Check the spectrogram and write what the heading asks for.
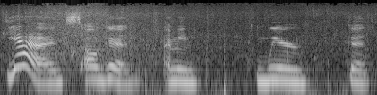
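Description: A young woman plays a cautious, guarded teenage girl in a naturalistic drama. Her voice is high. There is faint ambient noise in the background. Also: lively intonation, takes it slowly, low-quality recording. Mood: reluctant.

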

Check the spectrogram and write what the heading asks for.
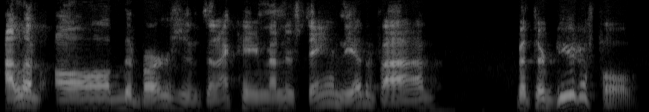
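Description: A Texan man, a writer appearing as an interview guest, talks earnestly and at length in a casual chat, speaking fairly quickly with a Texas accent. He rambles and his pitch climbs when he gets excited. The recording is dry and muffled.

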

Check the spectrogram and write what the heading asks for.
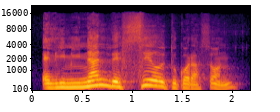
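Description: A man preaching a sermon, swinging between loud emphasis and quiet, intense asides. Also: fairly high pitch, animated, moderate pace. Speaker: pastor.

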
